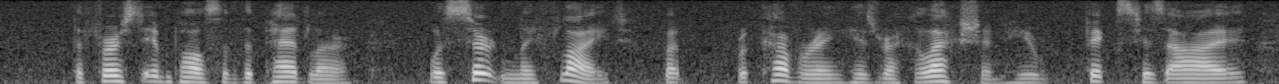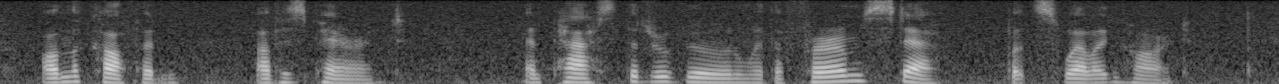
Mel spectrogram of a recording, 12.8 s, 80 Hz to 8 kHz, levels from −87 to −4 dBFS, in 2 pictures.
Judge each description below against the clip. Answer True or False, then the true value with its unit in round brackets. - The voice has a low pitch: False (150 Hz)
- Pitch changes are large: False (3.2 semitones)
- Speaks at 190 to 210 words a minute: False (160 wpm)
